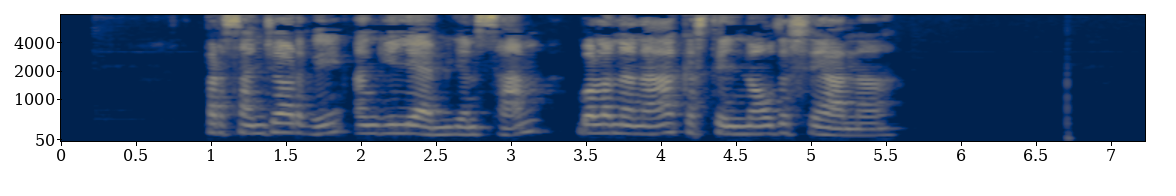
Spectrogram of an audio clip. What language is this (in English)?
Catalan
